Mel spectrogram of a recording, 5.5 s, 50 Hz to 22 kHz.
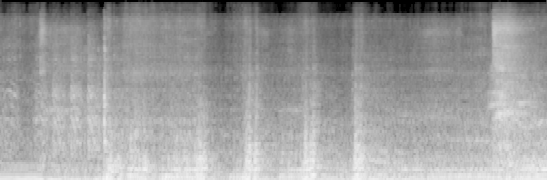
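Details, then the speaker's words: Kawasaki H2 motorcycle just started on a cold morning: uneven revving bursts with an odd thump in the engine note; rider says it sometimes does this at startup, cause unclear; unusual startup noise. "What was that? Did you hear it? Or, yeah, it's been doing that. I don't like it."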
